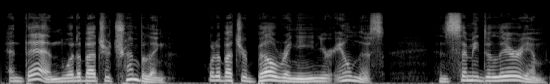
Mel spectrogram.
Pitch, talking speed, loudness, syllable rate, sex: 155 Hz, 185 wpm, -17 LUFS, 5.6 syllables/s, male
